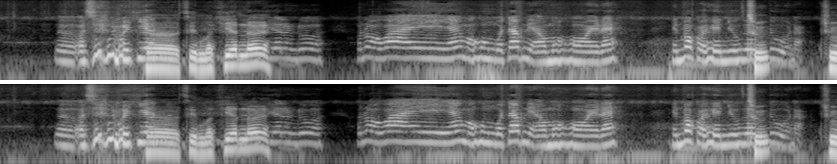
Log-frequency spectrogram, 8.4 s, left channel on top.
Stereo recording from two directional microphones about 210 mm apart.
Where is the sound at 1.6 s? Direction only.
25° left (ahead or behind).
